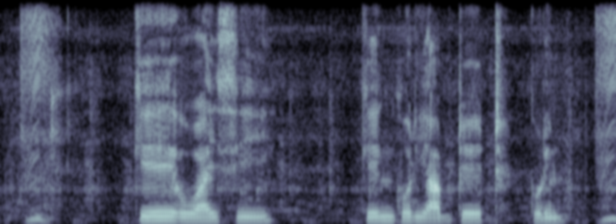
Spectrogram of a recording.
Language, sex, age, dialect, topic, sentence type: Bengali, male, 18-24, Rajbangshi, banking, question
